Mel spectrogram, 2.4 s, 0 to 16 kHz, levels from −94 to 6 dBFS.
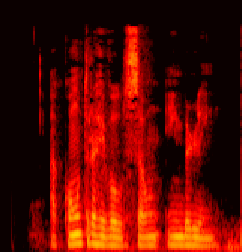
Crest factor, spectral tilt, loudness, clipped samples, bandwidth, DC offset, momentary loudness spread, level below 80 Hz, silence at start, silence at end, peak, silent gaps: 16 dB; -4.5 dB/octave; -34 LUFS; under 0.1%; 11.5 kHz; under 0.1%; 13 LU; -62 dBFS; 0.5 s; 0.05 s; -18 dBFS; none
